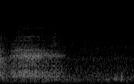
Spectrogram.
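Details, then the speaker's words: A single short, forceful real sneeze from an adult, though it sounded fake, followed by quiet room sound. "wellow that that sounded like a fake sneeze it was a real sneeze I I swear"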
